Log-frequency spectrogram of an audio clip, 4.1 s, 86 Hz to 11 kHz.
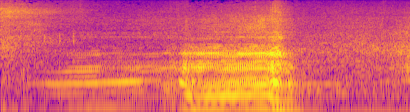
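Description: Tuned Škoda Octavia vRS 245's turbocharged 2.0-litre four-cylinder running under acceleration. Its note grows louder about two seconds in, then drops sharply in pitch near three seconds in.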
